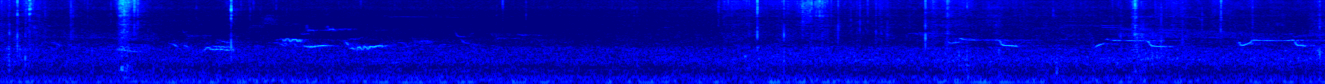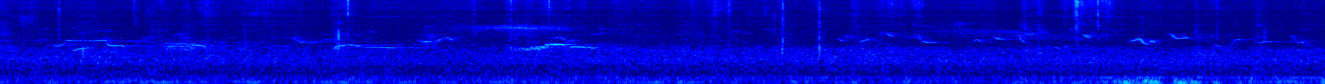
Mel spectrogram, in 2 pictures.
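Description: Small birds chirping, a series of short high calls at roughly two a second through most of the stretch, over a steady low rumble. A few louder low thumps come near the end.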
